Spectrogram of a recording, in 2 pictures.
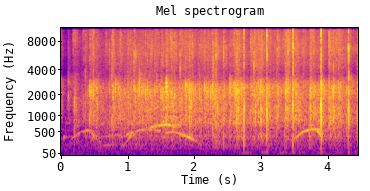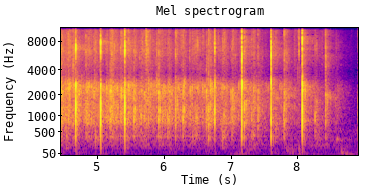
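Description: A crowd applauds steadily for several seconds as a gospel singer is invited onto the stage, a dense wash of clapping with sharper individual claps standing out, while a voice or two calls out briefly underneath before it tapers off.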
